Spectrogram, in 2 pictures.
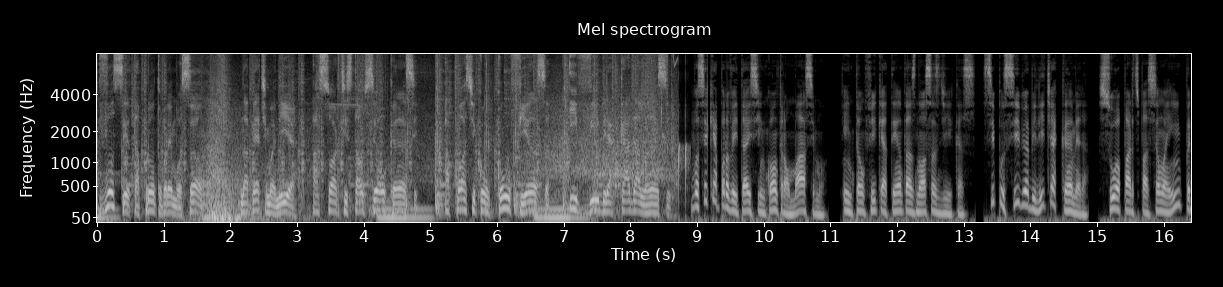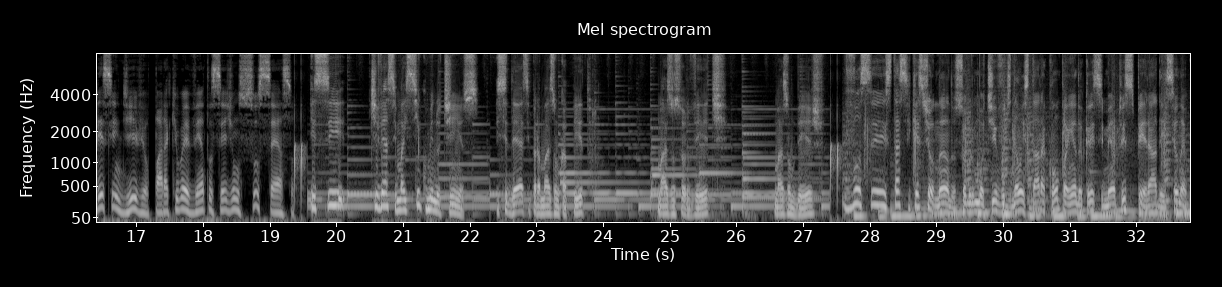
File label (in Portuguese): brasil, portugues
